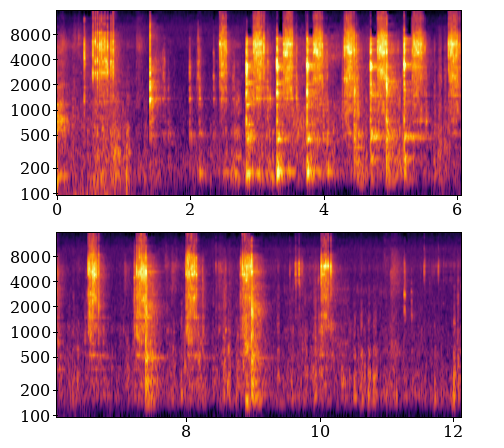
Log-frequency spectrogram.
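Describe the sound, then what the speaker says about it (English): Ratcheting wrench clicking as tight bolts are turned, heard in repeated bursts of sharp metallic ratchet clicks with short pauses between strokes, close and fairly loud, with no talk. "I gotta go back in with a wrench, because I gotta use a wrench on a couple of them"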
